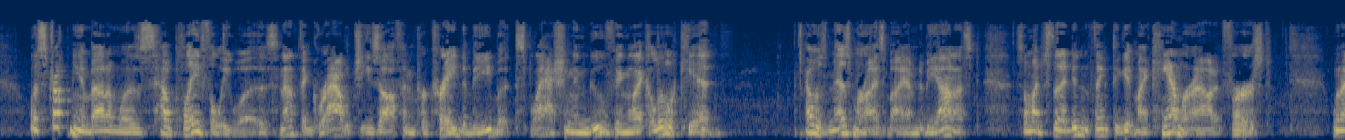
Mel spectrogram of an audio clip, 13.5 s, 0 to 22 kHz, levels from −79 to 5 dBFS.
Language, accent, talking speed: English, American, 215 wpm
